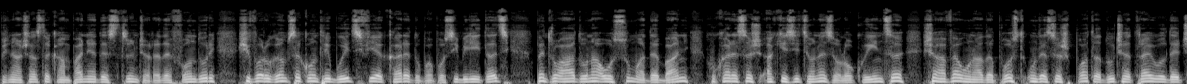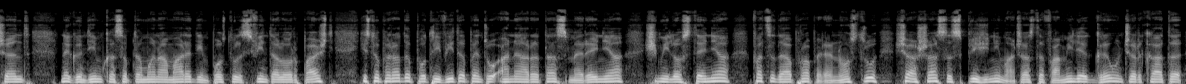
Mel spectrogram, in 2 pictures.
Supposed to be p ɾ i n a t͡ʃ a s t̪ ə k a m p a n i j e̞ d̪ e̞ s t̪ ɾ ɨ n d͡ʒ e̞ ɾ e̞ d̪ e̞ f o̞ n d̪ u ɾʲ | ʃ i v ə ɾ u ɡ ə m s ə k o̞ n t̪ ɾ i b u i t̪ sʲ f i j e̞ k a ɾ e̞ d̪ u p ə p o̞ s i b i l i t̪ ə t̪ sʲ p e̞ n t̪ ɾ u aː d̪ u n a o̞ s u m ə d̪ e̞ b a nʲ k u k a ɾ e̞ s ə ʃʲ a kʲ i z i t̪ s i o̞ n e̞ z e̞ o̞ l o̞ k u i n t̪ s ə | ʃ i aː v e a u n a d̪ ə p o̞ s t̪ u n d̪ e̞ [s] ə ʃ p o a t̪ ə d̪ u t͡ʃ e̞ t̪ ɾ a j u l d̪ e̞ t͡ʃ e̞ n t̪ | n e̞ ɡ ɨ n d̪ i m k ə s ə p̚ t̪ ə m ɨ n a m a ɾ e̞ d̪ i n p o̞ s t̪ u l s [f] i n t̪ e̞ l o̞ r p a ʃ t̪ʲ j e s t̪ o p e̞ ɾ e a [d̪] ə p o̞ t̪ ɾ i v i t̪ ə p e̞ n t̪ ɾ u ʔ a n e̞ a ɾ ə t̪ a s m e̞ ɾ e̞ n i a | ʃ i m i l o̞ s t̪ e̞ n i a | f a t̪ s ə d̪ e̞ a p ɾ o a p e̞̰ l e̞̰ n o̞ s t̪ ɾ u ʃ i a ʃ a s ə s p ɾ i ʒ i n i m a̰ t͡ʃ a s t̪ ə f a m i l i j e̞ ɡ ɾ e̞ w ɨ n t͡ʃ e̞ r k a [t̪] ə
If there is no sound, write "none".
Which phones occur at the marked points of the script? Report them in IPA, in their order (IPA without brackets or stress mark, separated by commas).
s, f, d̪, t̪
